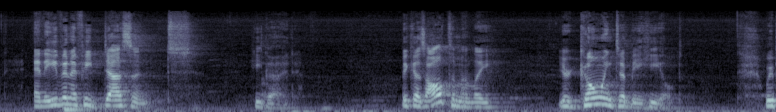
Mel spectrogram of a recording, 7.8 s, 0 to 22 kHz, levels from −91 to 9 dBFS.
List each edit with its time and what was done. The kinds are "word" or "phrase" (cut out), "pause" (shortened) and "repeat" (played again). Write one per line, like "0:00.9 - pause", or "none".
0:02.6 - word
